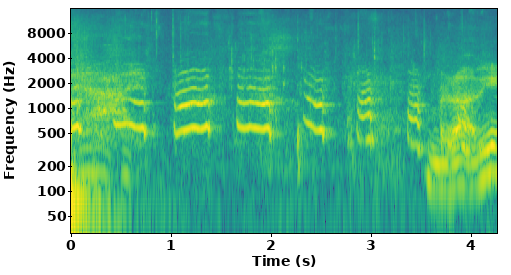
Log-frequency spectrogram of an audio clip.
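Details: Rottweiler puppies under 60 days old, still with their mother and littermates at a home breeder in Sicily, give high, wavering whines in short repeated bursts, with a lower voice near the end.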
